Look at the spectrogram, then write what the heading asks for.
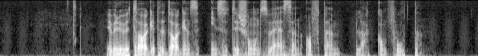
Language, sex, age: Swedish, male, 24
